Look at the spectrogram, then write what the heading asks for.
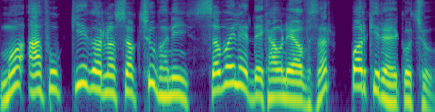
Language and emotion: Nepali, happy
